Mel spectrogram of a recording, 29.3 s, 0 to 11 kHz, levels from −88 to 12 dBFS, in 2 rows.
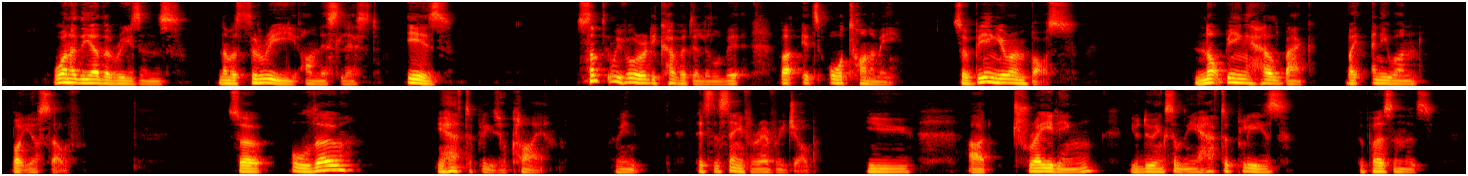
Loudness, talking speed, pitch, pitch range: -24 LUFS, 130 wpm, 120 Hz, 110-145 Hz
